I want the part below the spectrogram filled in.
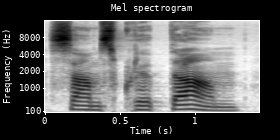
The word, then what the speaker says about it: Sanskritam: It is my hope that we continue to expand and to bring the language of yoga, Sanskritam, you probably know this as Sanskrit, to the forefront and begin to say its name with its proper pronunciation.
